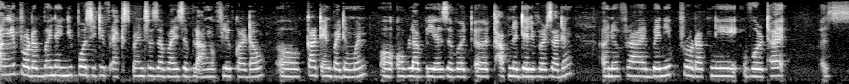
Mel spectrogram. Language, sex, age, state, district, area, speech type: Bodo, female, 18-30, Assam, Kokrajhar, rural, spontaneous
